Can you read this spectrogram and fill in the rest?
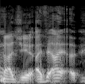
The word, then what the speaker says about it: Nagios: How do you pronounce that? – Nagios.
